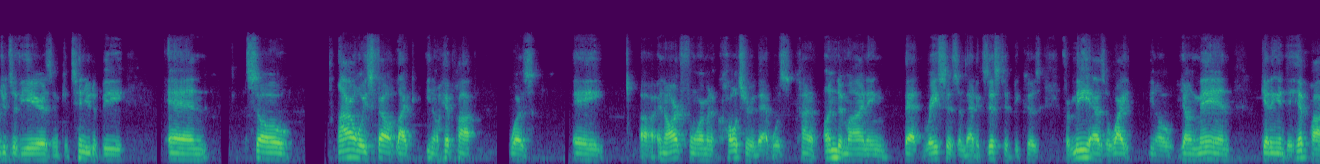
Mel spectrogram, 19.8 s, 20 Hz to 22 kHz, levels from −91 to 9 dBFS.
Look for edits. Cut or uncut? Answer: uncut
